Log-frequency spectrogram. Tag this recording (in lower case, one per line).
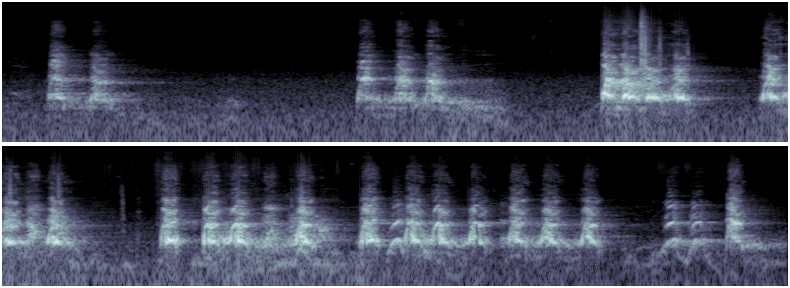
bark
domestic animals
dog
animal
